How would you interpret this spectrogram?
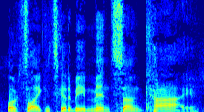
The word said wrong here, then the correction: Ki: Actually, they're going to say it's Min Sung Ki. So the long E sound.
